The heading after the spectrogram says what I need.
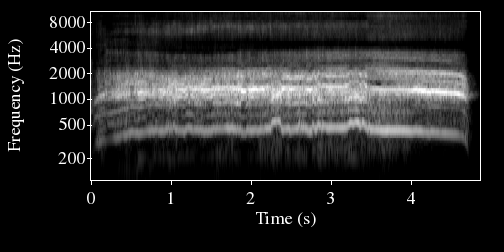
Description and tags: Painful scream
pain, Painful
